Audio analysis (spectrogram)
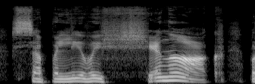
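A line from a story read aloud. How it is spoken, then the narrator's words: Hissing. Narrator (Russian): прошипел он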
